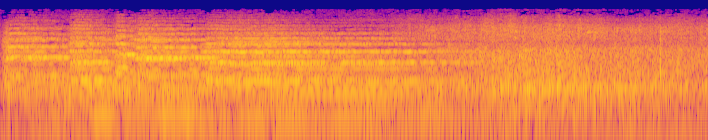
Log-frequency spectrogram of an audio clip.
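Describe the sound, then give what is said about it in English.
A subway train pulls into a station, steady and loud, with high metallic squealing tones for the first few seconds, giving way to a broad rushing rumble. No voices are heard. “On the subway platform, I took the obvious precaution.”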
